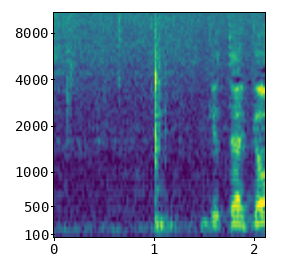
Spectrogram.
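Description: A glass flask clinks as it is set down on a hard surface.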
